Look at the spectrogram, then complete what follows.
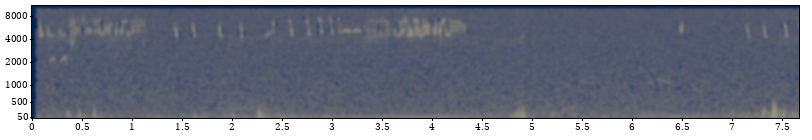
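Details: A corn bunting singing on North Uist gives its 'jangling keys' song: a high, dry jangle of stuttering ticks that speed up into a glassy rattle. A second phrase begins near the end, over a low steady rumble.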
